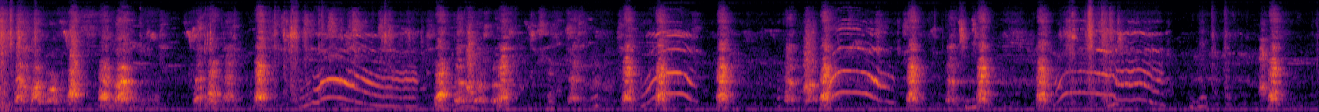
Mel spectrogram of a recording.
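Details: Rooftop fight between two aggressive cats battling for dominance, heard as a dense stream of short clipped cries and thuds broken by several arched, wavering yowls that rise and fall, with a steady low hum beneath.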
